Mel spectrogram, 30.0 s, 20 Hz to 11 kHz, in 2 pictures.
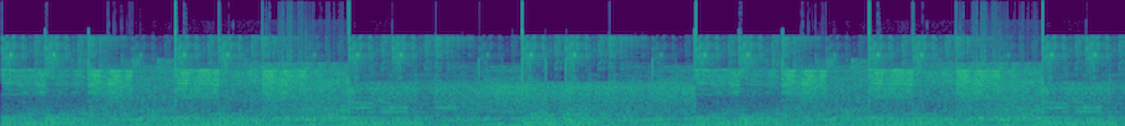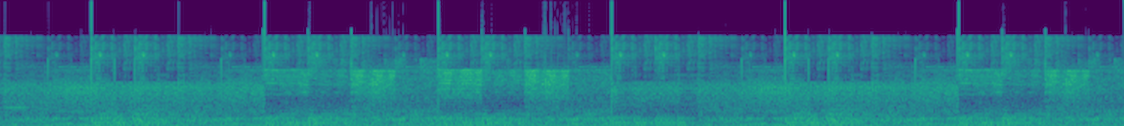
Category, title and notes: Music > Multiple instruments
Demo Track #2965 (Industraumatic)
Cyberpunk, Underground, Sci-fi, Ambient, Industrial, Games, Noise, Soundtrack, Horror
